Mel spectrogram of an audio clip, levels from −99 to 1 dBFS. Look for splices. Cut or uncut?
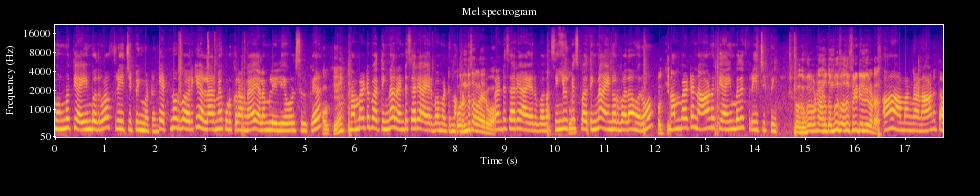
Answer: cut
